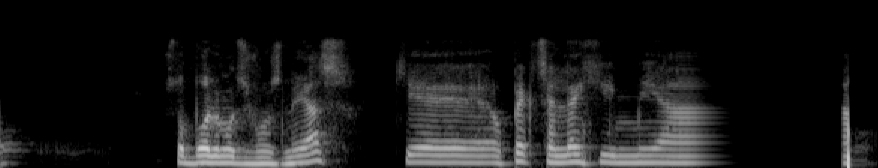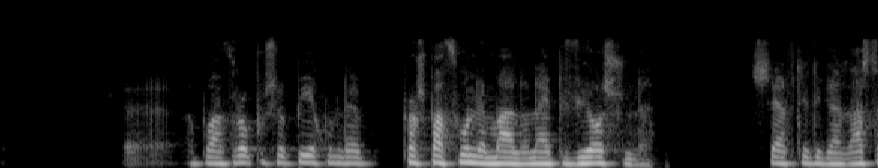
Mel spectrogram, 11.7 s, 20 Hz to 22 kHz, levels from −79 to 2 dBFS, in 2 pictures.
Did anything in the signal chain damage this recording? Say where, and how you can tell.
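Yes. At 4.53 s, after "και ο παίκτη ελέγχει", a long network dropout, likely packet loss, begins. A fading buzz becomes 0.73 s of silence. Sound resumes at 5.67 s, the lost part gone.

A jitter buffer speed-up runs from 5.75 to 6.47 s, before "ε από ανθρώπους οι". Trimmed pitch periods make speech 9% faster at the same pitch, shedding roughly 70 ms.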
